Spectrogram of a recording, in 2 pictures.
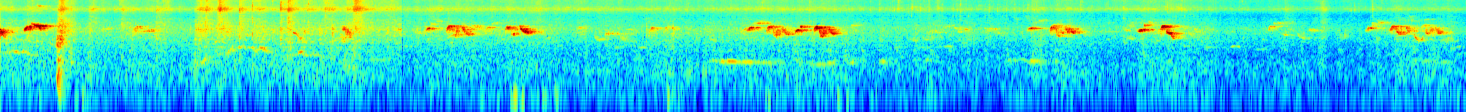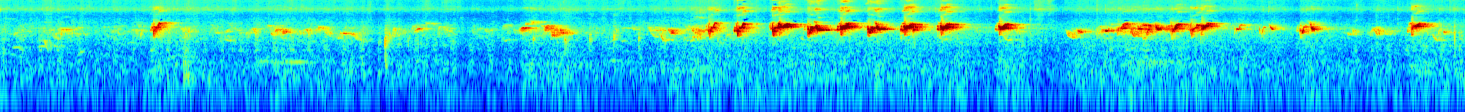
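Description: Small birds chirping in short, repeated phrases, busiest in the last third.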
